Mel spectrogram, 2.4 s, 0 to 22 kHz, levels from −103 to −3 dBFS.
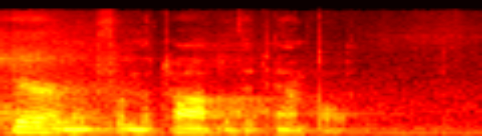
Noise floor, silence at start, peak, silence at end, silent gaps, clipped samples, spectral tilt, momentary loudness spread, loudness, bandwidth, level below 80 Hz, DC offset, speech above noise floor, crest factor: -52 dBFS; 0 s; -10 dBFS; 0.15 s; none; under 0.1%; -6 dB/octave; 14 LU; -28 LUFS; 16 kHz; -68 dBFS; under 0.1%; 24 dB; 18 dB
